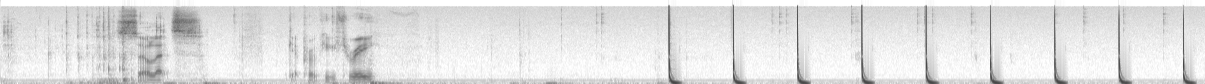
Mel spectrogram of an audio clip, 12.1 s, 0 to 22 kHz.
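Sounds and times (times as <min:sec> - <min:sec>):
synthesized kick drum: 0:07.4 - 0:10.0, 0:10.6 - 0:12.0.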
